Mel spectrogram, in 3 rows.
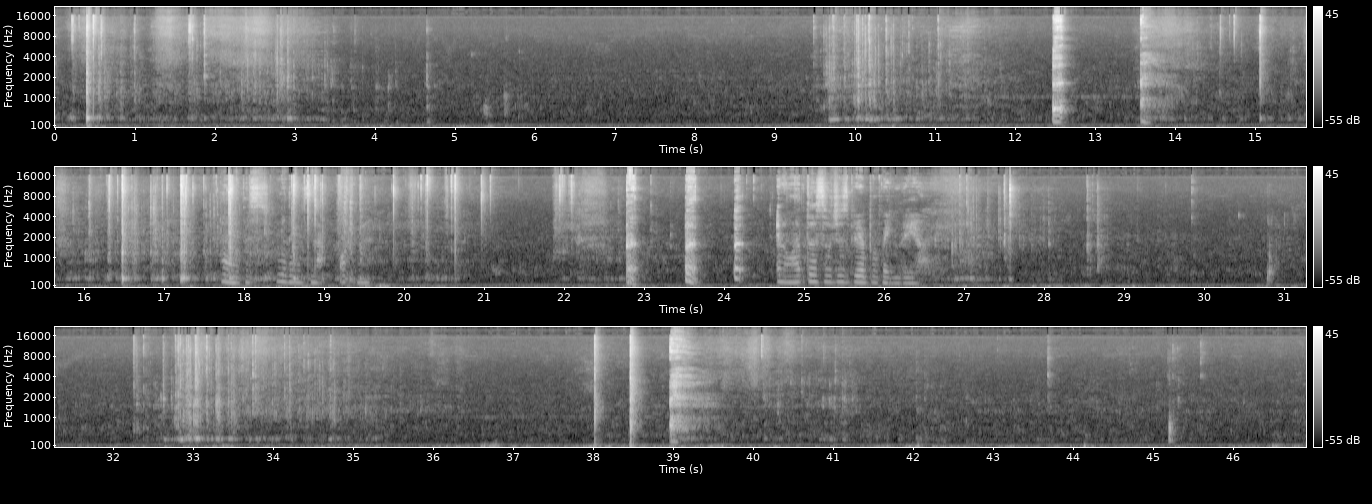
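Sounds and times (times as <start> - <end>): person burping: 12.5 - 12.8, 13.6 - 14.0, 22.8 - 24.4, 39.0 - 39.6.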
